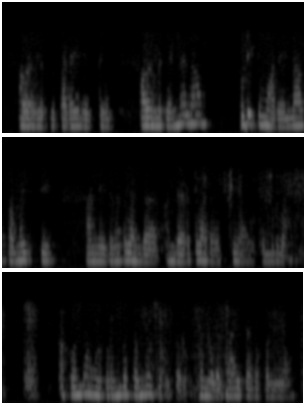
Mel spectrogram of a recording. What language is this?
Tamil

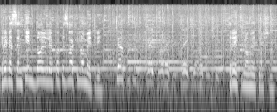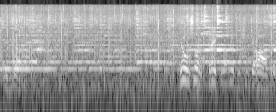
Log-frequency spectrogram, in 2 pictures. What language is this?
Romanian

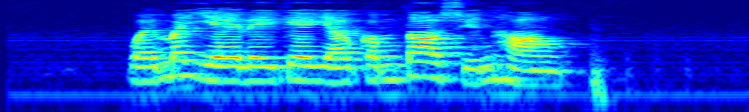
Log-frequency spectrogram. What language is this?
Cantonese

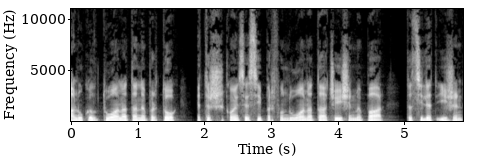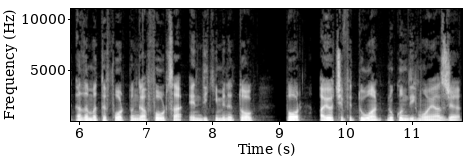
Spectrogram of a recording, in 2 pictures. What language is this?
Greek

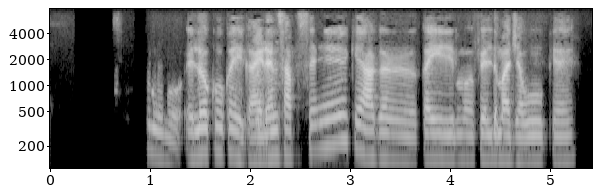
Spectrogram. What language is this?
Gujarati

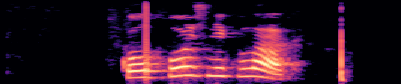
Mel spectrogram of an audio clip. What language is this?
Mari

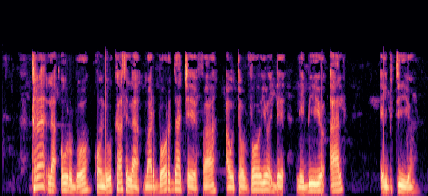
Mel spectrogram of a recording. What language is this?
Esperanto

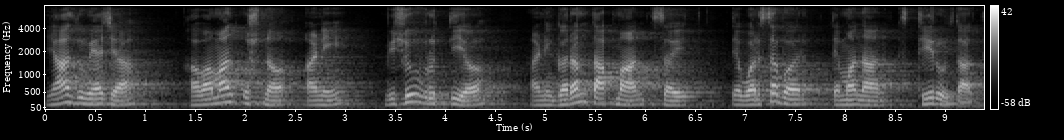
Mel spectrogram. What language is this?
Konkani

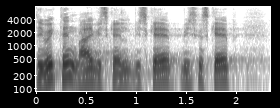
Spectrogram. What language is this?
Danish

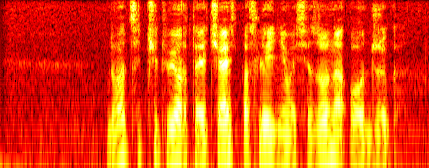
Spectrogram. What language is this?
Russian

